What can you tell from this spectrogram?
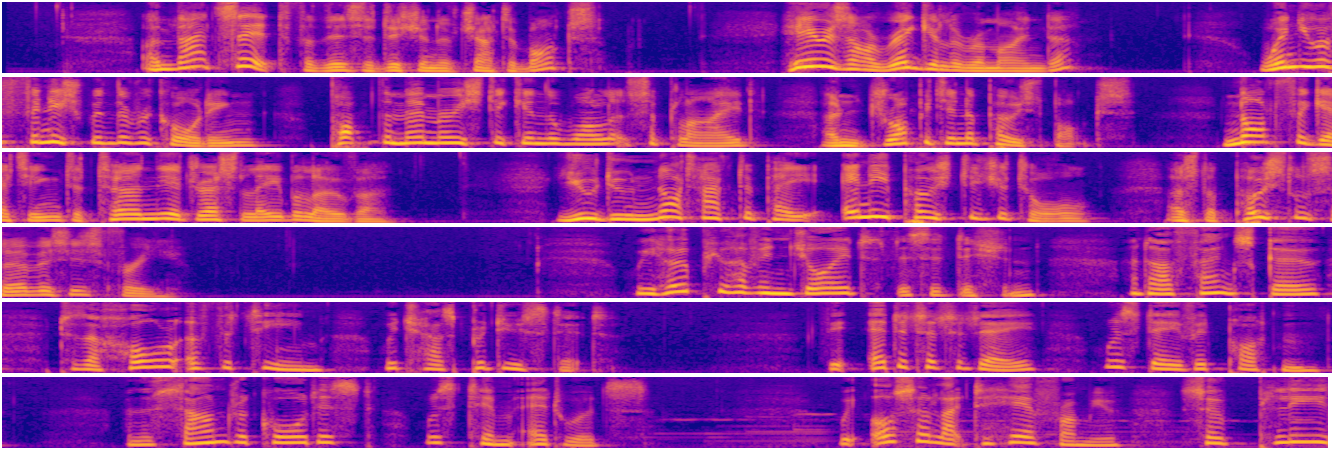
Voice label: Closing Announcement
